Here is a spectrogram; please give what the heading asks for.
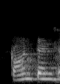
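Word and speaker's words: content: அந்த வார்த்தைக்கு ஆக்சுவலா ரெண்டு உச்சரிப்பு, ரெண்டு மீனிங். கான்டென்ட் அப்படி சொன்னாக்கா ஃபால்ட், சாரி கான்டென்ட் அப்படின்னு சொன்னீங்கன்னாக்கா டஃப் மேட்டர் மெட்டீரியல். நீங்க வந்து கண்டென்ட் அப்படி சொன்னீங்கன்னா சந்தோஷம், சாட்டிஸ்பாக்சன் அப்படின்னு அர்த்தம்.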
